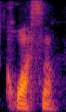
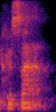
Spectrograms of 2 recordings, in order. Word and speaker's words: croissant: when I say croissant is that I being pronounced it's cuasa because in the US you just like you're like let me get a croissant yeah of course just like you call it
